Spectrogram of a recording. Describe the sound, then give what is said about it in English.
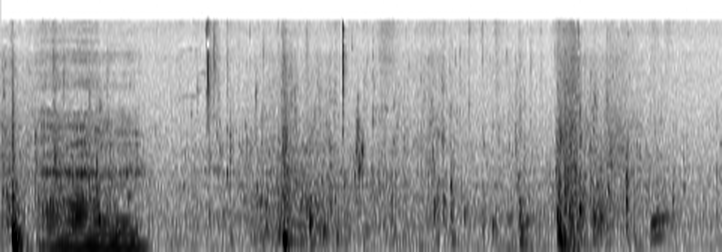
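Oars dip and splash into water in a few irregular strokes, with soft trickling between them, after a brief low droning tone at the start. “So that just means it's all a bit messy, like, with, in terms of strokes and where they're hitting the water, and are they having any sort of impact in moving you forward.”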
